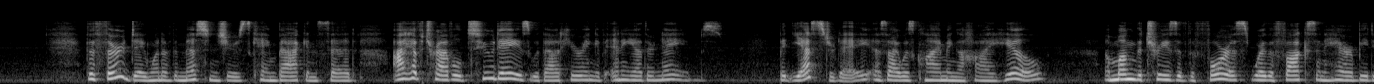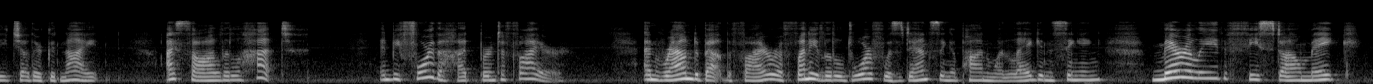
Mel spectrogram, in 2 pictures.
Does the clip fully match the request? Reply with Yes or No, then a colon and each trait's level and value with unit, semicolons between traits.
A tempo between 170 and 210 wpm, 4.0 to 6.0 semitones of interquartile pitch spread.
No: average, 175 wpm; average, 3.1 semitones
